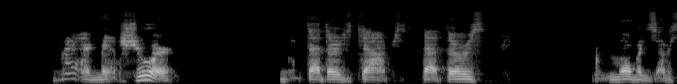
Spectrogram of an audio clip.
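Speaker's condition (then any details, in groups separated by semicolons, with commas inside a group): Muscular dystrophy; congenital, wheelchair user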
